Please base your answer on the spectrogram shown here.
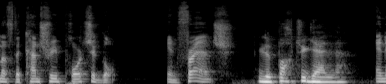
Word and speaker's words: Portugal: Portugal. Notice that in Brazilian Portuguese, L is pronounced W at the end of a syllable.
